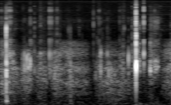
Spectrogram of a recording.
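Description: Powder skis sliding over snow: a steady hiss broken by irregular crunches and clicks, the sharpest about a second and three-quarters in.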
